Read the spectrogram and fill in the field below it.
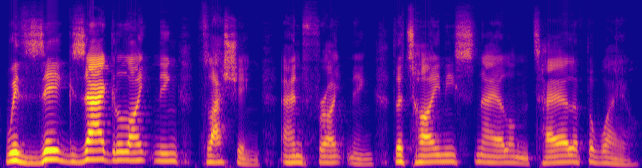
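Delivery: measured, lilting picture-book reading; children's story narration. A narrator's reading. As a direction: read it to children, savouring the rhymes. Reads picture book aloud.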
